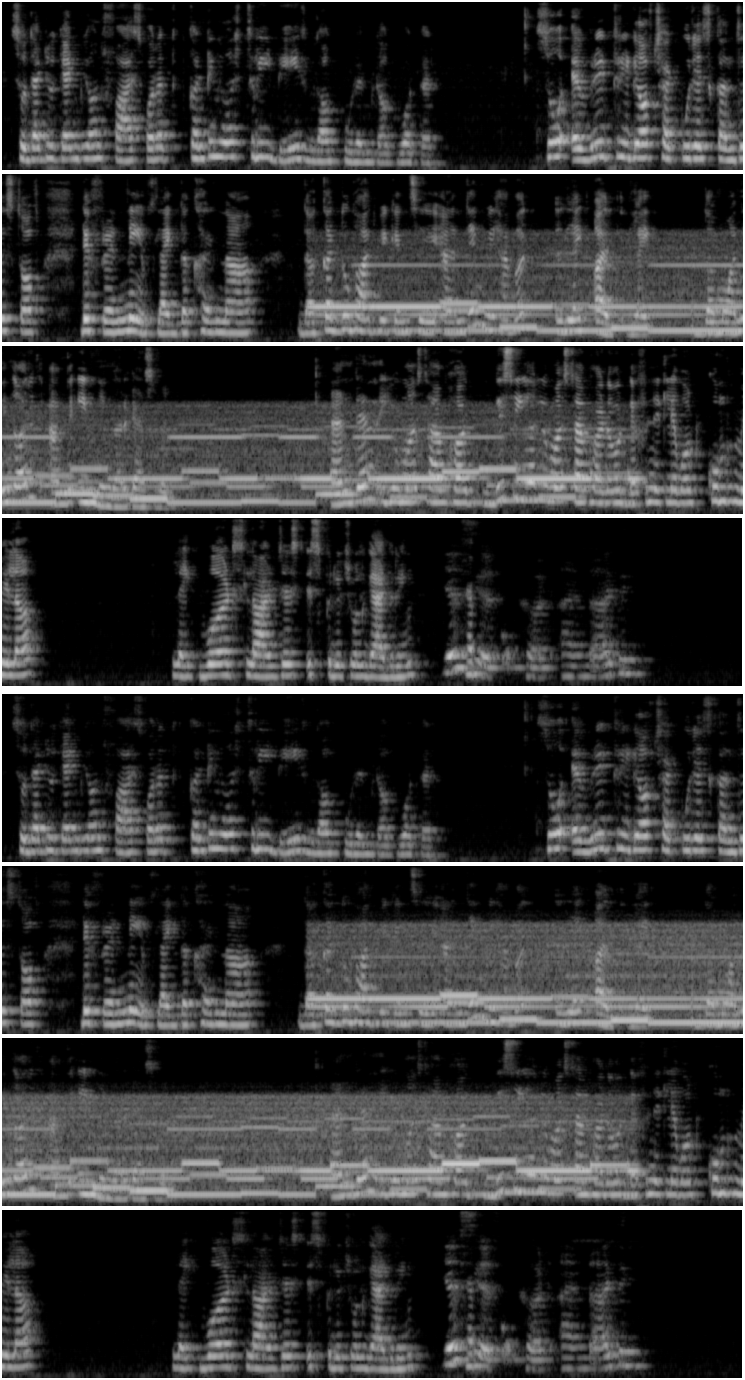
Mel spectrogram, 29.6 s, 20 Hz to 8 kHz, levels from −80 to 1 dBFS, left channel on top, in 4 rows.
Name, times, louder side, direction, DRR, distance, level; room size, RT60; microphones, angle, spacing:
voice 1, 0.1-4.4 5.3-10.0 10.4-13.9 14.3-16.6 18.1-22.6 23.9-26.4 26.9-27.0, left 3 dB, 80° left, 1.7 m, -26 dB
sound 1, 10.5-21.2, right 1 dB, 80° right, 1.8 m, -23 dB
voice 2, 26.6-28.7, right 1 dB, 60° right, 3.4 m, -31 dB
16.5 x 6.9 x 3.9 m
head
